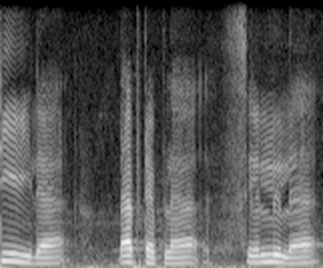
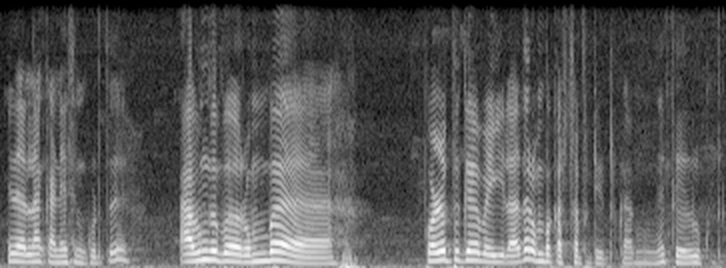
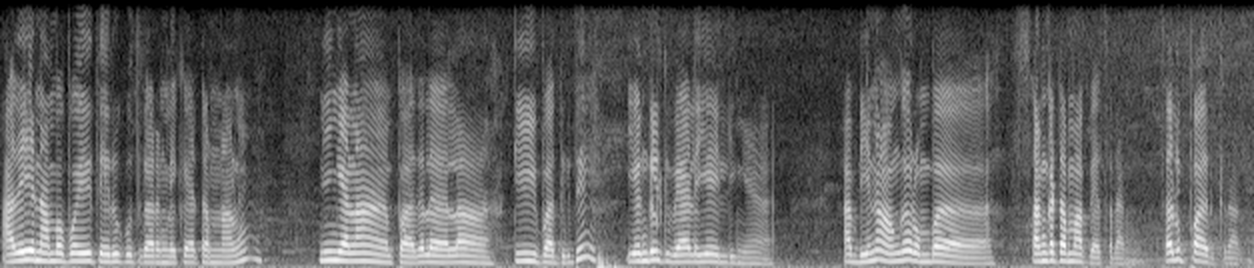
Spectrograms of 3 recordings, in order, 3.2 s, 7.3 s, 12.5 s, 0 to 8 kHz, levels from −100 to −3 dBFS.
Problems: none marked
